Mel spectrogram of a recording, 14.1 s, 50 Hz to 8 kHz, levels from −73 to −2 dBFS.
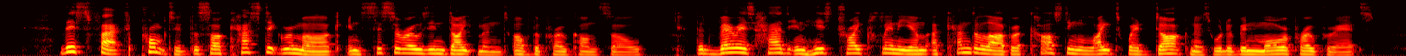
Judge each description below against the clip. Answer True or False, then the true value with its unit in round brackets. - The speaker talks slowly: True (125 wpm)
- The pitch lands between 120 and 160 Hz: True (135 Hz)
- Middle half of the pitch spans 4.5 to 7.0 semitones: True (5.1 semitones)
